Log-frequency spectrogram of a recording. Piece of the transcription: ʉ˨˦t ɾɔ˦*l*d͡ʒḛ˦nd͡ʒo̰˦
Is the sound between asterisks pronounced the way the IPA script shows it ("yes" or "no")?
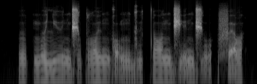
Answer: no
